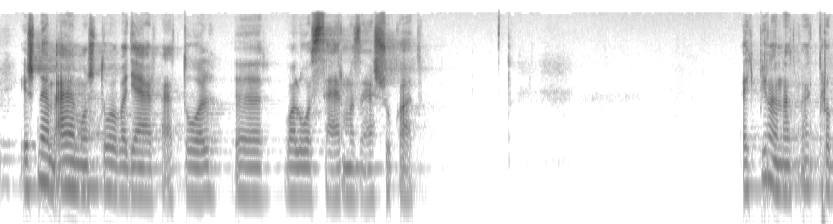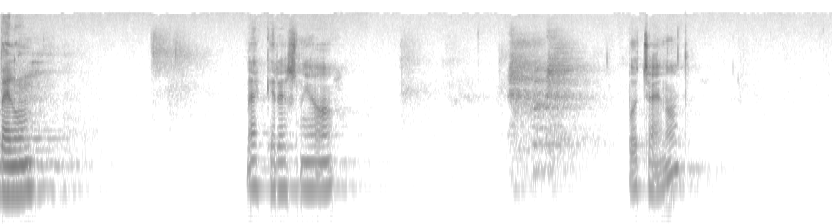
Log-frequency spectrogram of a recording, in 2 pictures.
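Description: A middle-aged woman speaks calmly into a microphone, with pauses.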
